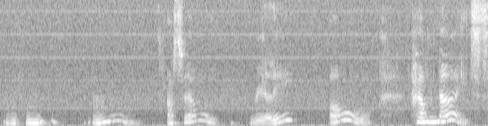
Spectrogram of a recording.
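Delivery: soft, slow, quiet attentive listening murmurs. Demonstrating how upper-class listeners respond to a talker, in quiet listening murmurs. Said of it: "See how quiet my voice is too?".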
